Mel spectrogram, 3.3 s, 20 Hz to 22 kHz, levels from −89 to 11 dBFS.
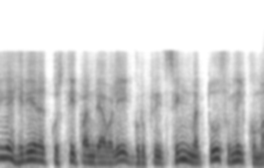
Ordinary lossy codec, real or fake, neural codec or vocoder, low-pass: AAC, 32 kbps; fake; codec, 16 kHz, about 1 kbps, DyCAST, with the encoder's durations; 7.2 kHz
